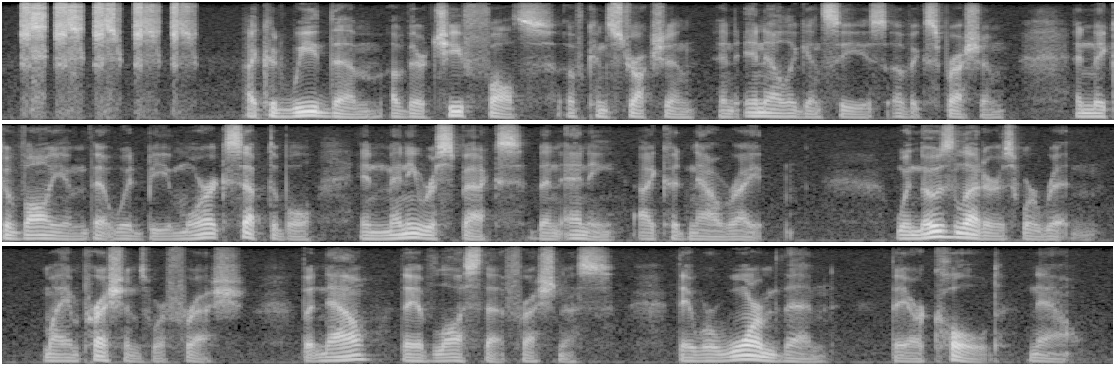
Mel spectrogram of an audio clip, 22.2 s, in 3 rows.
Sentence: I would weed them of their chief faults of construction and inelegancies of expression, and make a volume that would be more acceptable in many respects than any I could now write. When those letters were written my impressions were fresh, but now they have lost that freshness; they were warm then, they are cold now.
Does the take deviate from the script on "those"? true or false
false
